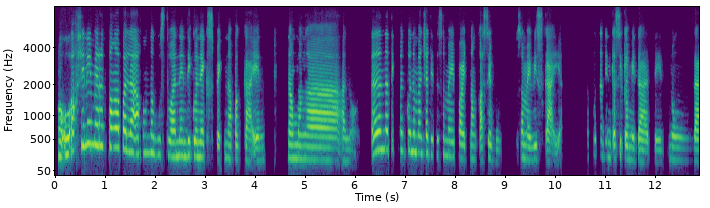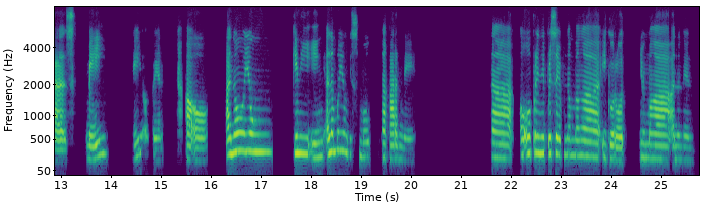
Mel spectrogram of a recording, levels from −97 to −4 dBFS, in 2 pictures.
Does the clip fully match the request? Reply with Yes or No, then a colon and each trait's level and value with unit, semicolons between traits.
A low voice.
No: high, 230 Hz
